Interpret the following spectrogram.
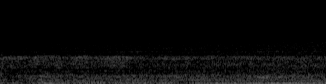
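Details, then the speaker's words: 1992 Mercedes 600SEL at idle after an exhaust leak repair with new clamps, air pump not active: a quiet, even low hum with a faint steady whir from the engine bay and no puffing or ticking, exhaust now sealed. "oh yeah well that is actually quiet yes sir that is finally a quiet exhaust oh God so finally it's quiet it's the only thing you hear is something is spinning in the engine bay"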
